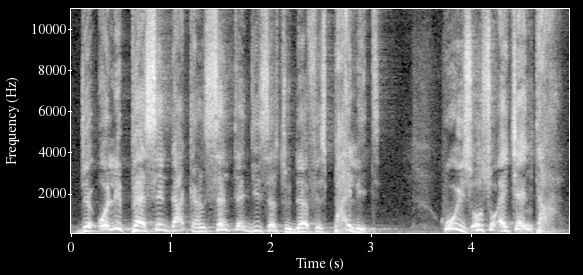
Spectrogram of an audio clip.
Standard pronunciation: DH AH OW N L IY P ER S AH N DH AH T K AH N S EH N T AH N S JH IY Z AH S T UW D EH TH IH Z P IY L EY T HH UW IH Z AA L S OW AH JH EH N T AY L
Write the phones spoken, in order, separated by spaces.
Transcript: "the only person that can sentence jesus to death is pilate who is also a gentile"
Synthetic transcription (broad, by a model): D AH OW N L IY P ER S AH N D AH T K AH N S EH N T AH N JH IY S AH S T UW D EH F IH S P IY L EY T HH UW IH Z AA L S OW AH JH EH N T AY L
